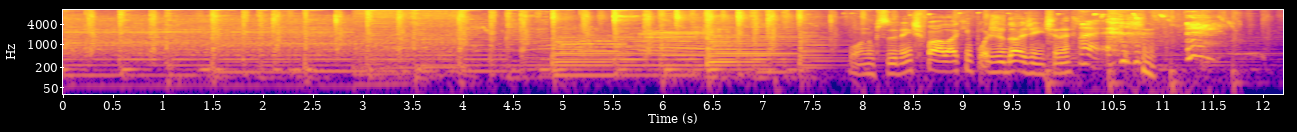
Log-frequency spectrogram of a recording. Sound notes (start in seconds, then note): 2.9 nature sounds; 10.1 Dininha laughs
